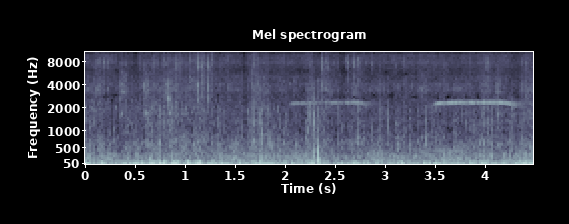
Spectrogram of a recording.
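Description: Hardtail mountain bike running fast down a dirt singletrack: tyre roar, chain and frame rattle and knocks over roots, with wind on the microphone. Two brief high, steady squeals cut through, one about two seconds in and one near the end.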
